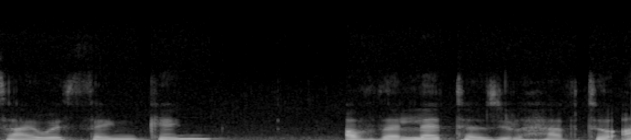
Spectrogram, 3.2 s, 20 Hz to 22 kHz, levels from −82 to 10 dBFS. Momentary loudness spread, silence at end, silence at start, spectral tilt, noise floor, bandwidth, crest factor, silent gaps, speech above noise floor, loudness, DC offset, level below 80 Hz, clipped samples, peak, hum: 7 LU; 0 s; 0 s; -6.5 dB/octave; -50 dBFS; 16 kHz; 16 dB; none; 25 dB; -26 LUFS; 0.1%; -42 dBFS; under 0.1%; -10 dBFS; none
